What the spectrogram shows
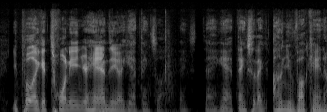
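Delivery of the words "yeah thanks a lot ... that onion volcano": put-on East Coast Italian accent, guy voice. Talking about handing over a twenty, the speaker demos an East Coast Italian guy voice. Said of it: "be like East Coast Italian guy".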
